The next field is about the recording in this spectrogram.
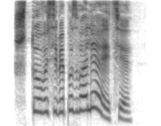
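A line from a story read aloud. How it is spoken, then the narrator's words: Indignant yell. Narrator (Russian): возмущенно завопила Надежда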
